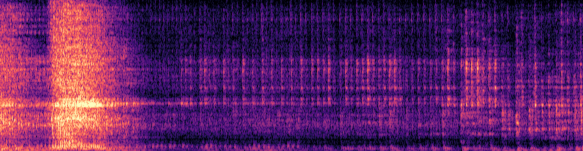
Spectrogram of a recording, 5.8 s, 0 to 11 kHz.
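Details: YX-1 160 four-stroke single: after a quick rev, the idle settles with an irregular metallic knock over the thump. Fully rebuilt with valves adjusted; small piston-pin play, no conrod or cam play, but the cam came out loosely with its bearings; slight ringless piston play. Cause unknown.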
